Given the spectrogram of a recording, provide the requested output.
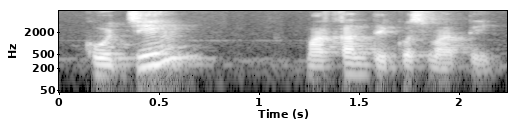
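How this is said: There is a pause after "kucing". "kita kasih jeda di kucing"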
